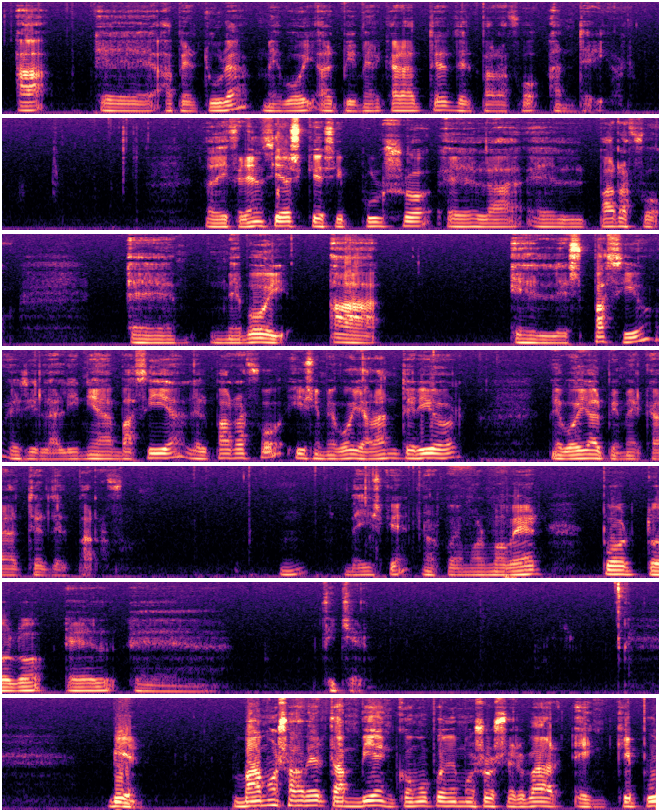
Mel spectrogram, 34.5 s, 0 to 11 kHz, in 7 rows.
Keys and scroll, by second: 0.5 alt+(, 1.4 alt+(, 2.5 alt+(, 3.5 alt+(, 4.7 alt+(, 5.6 alt+(, 9.7 alt+), 18.3 alt+(, 21.1 alt+), 21.5 alt+), 22.1 alt+).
